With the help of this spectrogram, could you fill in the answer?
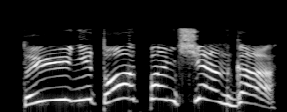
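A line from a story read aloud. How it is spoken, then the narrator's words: Shouted. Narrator (Russian): закричал адмирал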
